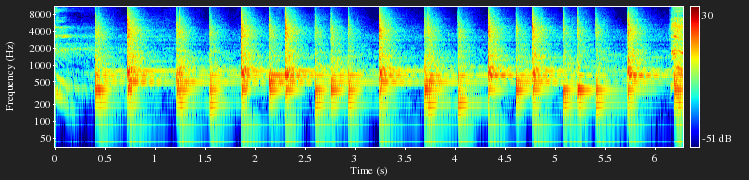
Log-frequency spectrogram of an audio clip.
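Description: Live band's drums and percussion playing a syncopated intro pattern, several sharp strikes a second, over a pitched note that rings on steadily underneath.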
